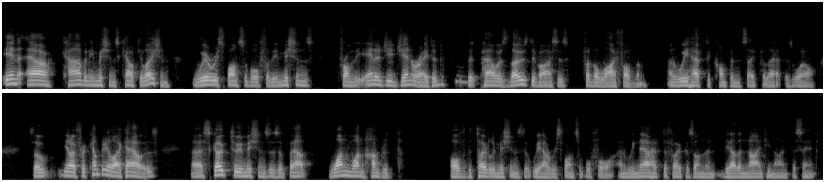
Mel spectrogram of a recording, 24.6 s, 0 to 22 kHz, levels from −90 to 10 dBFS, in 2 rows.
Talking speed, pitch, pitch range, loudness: 170 wpm, 125 Hz, 110-140 Hz, -29 LUFS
